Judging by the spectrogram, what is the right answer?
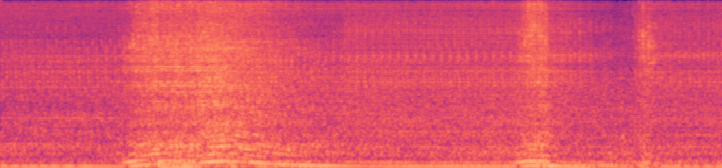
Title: talbot express petrol misfire when cold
